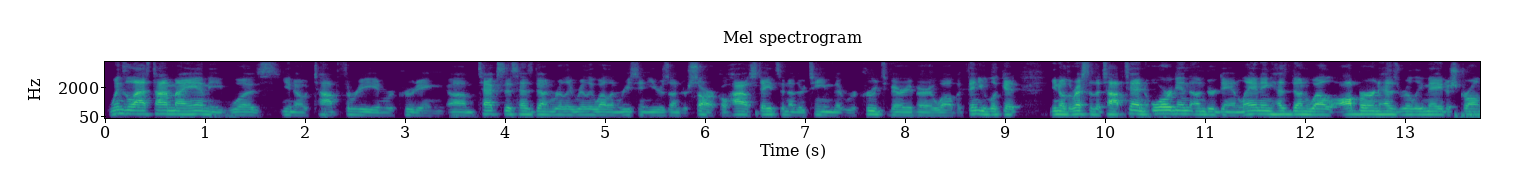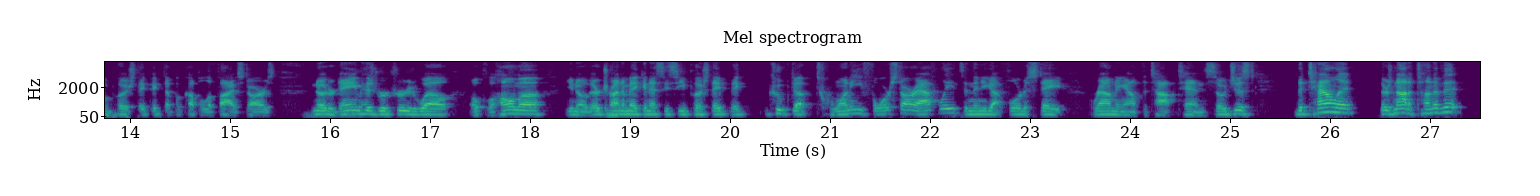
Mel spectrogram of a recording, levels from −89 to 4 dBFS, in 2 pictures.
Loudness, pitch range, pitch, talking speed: -27 LUFS, 115-140 Hz, 130 Hz, 240 wpm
